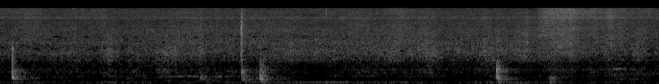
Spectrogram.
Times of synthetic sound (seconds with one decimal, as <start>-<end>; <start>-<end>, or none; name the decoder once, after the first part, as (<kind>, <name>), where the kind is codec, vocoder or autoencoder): 2.7-3.3 (codec, SNAC); 5.2-5.9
